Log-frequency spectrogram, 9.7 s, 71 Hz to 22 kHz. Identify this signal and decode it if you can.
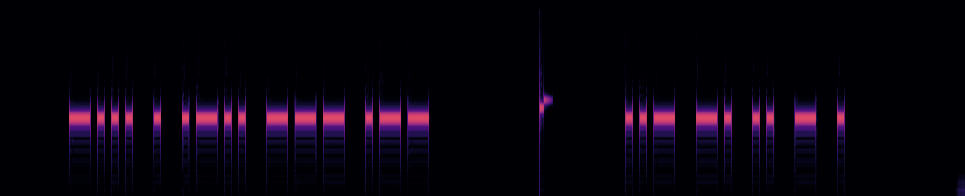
Morse code, heard as a keyed tone, about 17 wpm, 700 Hz. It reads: BELOW UNITE
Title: Sentences from Top 1000 Words - Review Part 5 - New Word Drill - 17wpm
